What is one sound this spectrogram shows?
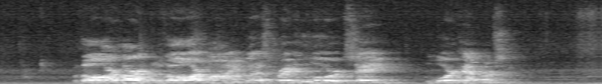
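A man sings in a slow, drawn-out voice that echoes through a large hall.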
